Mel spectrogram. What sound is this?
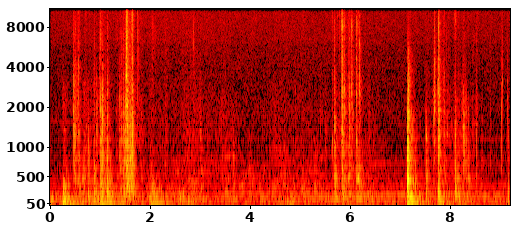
Recorded with a black Sony IC digital voice recorder.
